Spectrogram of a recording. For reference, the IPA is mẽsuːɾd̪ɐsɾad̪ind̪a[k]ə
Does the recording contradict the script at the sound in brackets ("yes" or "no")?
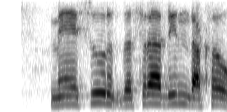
yes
